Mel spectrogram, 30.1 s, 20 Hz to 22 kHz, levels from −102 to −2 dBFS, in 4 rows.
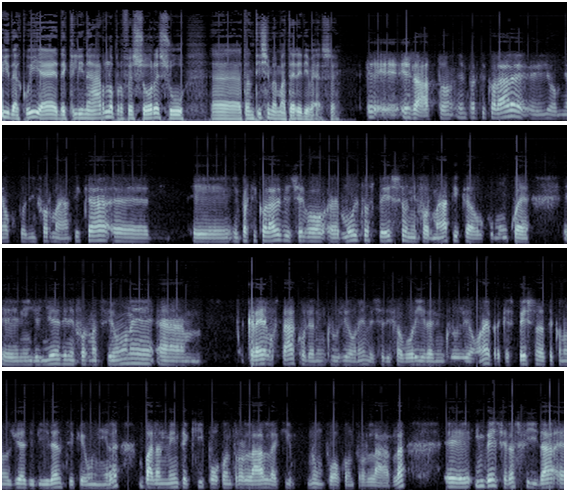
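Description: Periodic USB or driver dropouts run from 0.12 s to 30.0 s, one every 0.125 s, or eight per second, about two hundred in all. Each time, something stalls the USB link or audio driver briefly, and a tiny fraction of a millisecond of audio is lost and replaced by silence. These gaps are heard as a steady ticking woven into the sound, audible only while signal is present.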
